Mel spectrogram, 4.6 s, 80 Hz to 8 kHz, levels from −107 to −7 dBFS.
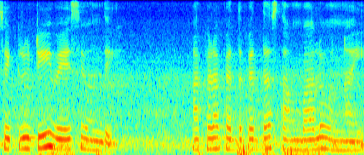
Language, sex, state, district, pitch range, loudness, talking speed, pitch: Telugu, female, Andhra Pradesh, Guntur, 190-250 Hz, -30 LUFS, 90 wpm, 205 Hz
